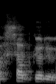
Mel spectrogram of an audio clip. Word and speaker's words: Sadhguru: I was watching a thing with Sagradoo. Is that how you pronounce his name? Oh, Sadhguru, yeah.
